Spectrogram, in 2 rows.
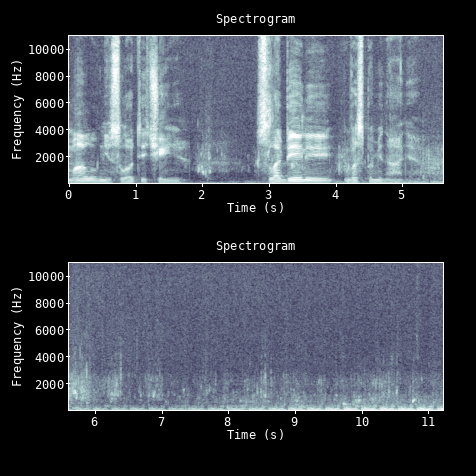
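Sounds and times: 
speech: 0.1s - 1.8s, 2.8s - 5.4s
low throbbing engine rumble of a small motor boat slowing down among drifting ice floes: 2.4s - 11.2s.

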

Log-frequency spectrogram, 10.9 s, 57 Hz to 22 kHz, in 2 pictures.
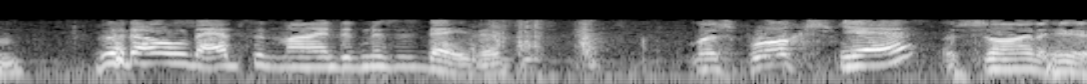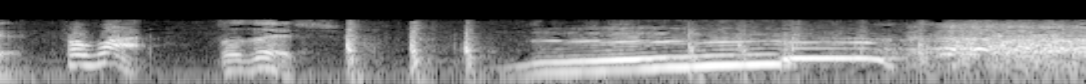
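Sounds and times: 
speech: 0.1s - 2.7s, 3.4s - 7.2s, 8.0s - 9.0s
cow letting out a long loud moo: 8.0s - 9.7s
laughter: 9.0s - 10.8s.

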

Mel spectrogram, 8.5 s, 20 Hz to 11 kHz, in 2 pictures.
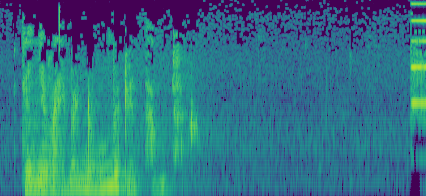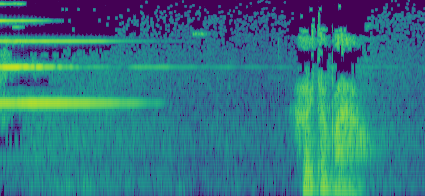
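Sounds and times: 
speech: 0.2s - 2.0s, 7.3s - 8.0s
Buddhist mindfulness bell struck once and ringing: 4.1s - 7.2s.

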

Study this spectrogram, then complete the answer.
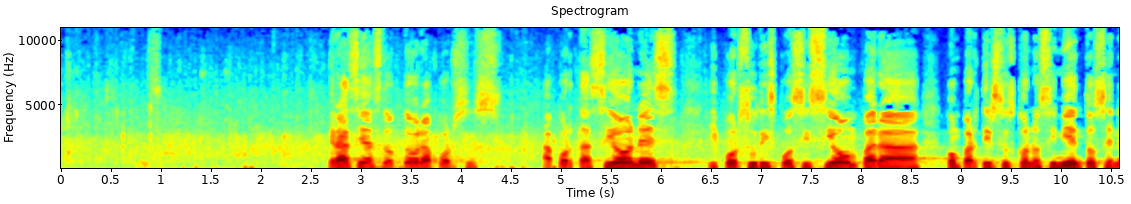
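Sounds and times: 
applause for a speaker: 0.0s - 8.1s
speech: 2.7s - 10.5s.

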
